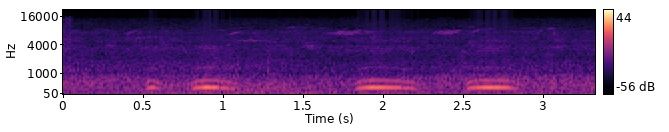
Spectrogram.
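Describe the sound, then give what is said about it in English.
A snowy owl hoots low and clear in minus 38 degree cold as nightfall approaches: a brief soft note, then three longer, resonant hoots spaced about a second apart over a faint steady background hiss, with no voices. “But I do like coming up here, because you get a chance to see the snow owl.”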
